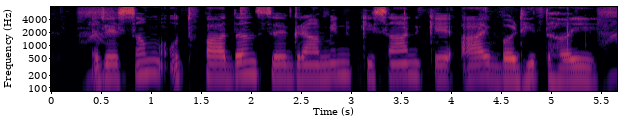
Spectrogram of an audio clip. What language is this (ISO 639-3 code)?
mag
